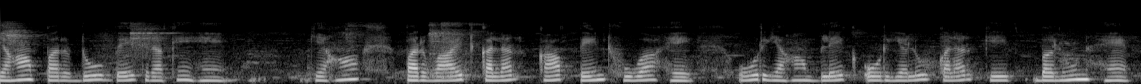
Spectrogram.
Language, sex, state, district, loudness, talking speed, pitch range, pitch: Hindi, female, Uttar Pradesh, Budaun, -21 LUFS, 120 wpm, 185-210 Hz, 190 Hz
